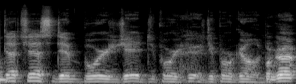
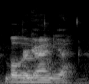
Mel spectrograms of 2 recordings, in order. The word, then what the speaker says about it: Duchesse de Bourgogne: Duchesse de Bourgogne. Bourgogne. – Yeah. Like Bologna. – Bourgogne.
